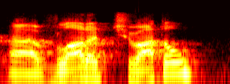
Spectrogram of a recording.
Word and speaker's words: Vlada Chvátal: Codenames is a 2015 game from Czech Games Edition by the prolific game designer Vlada Chvátal. Am I saying that right, guys? – Sounds right.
